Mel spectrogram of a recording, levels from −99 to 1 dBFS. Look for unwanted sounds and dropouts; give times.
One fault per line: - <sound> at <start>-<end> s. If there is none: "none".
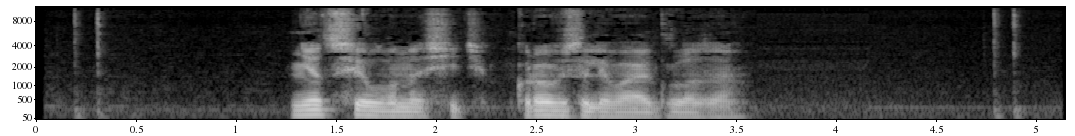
none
